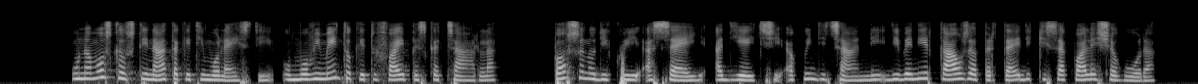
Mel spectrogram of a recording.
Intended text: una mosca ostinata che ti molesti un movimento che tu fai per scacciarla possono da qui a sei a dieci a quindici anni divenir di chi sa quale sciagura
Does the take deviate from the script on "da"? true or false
true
